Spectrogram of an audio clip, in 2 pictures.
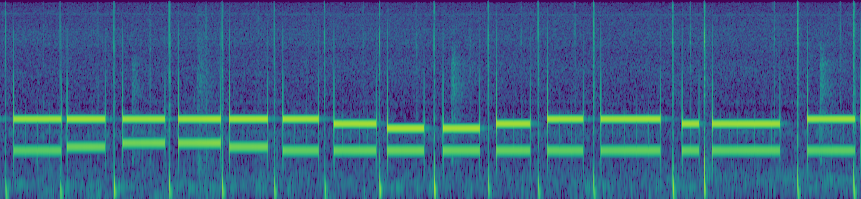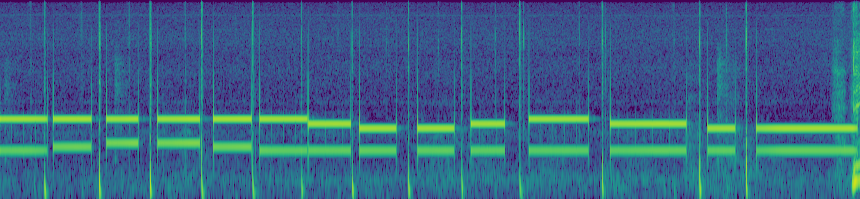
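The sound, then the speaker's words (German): A simple melody tapped out on a phone keypad, a steady run of short dual-tone beeps with brief gaps between them, loud, with no voices. “kann schnell dann das auch auf eine quasi Handytastatur übertragen”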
